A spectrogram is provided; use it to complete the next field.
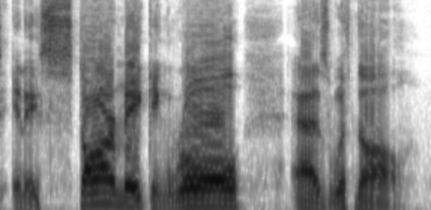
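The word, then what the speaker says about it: Withnail: a star-making role as with null I mean I say with nail cuz that's how it's spelled but they say with null guess it's nail but with nail and I it is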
